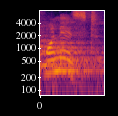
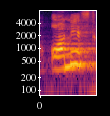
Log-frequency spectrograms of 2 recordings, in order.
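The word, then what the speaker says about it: honest: same অনেস্ট এর ক্ষেত্রেও কিন্তু কখনো আমরা এটা বলি না হনেস্ট বলি নাকি হনেস্ট বলি না অনেস্ট কথাটা হনেস্ট নয় এইচ টা সাইলেন্ট মোডে থাকে কিরকম মোডে থাকে এটা silent mode H silent H silent M এল এম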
